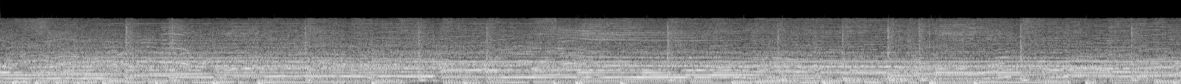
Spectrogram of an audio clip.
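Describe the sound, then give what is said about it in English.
Congregation at a church service shouting praise to God all together: a loud, sustained roar of many voices with whoops and cries that never lets up. “Let's give God the biggest shout of praise that we have got in our spirit.”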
